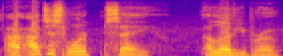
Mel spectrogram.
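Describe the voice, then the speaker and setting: A middle-aged or older man with a slightly higher-pitched voice and a relaxed, mellow tone. He hosts a casual podcast chat in a folksy, affectionate, rambling manner. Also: unhurried, no room sound. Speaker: podcast host. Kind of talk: casual chat closing a fishing podcast interview.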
